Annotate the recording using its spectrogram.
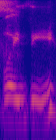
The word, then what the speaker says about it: Boise: There's a shirt in, that is in town that's, it says Boise, but it's spelled B-O-Y-S-E-E, which is like how locals pronounce it.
